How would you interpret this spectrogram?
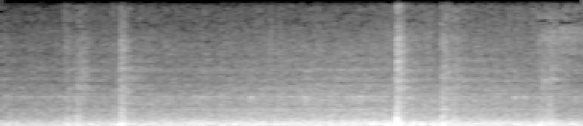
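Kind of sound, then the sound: vehicle, train rolling on rails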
